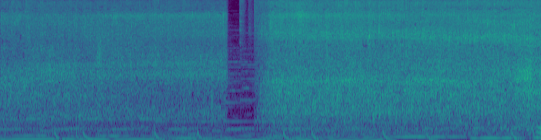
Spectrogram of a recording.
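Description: A creek runs past old coal mine remains, bricks scattered in the water, giving a steady, close broadband rush of flowing water throughout, with one brief dropout midway and no talking.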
